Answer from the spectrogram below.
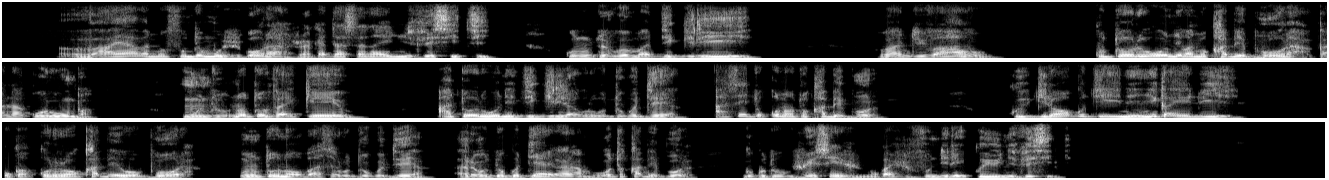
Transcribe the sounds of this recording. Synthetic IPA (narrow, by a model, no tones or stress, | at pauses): ʋajaʋano̞fundamuʐiʔo̞ɾaʐa̰kataisanajunivʱe̞siti | kuno̞torwaumad͡zʱiɡʱiɾi | ʋantiʋaʋo̞̰ | kuto̞ɾiwo̞neʋano̞kʰaɓe̞bʱo̞ɾakanakuɾuːmba̰ | muntʰuːno̞to̞b͡vaike̞jo | a̰to̞ɾiwo̞ne̞d͡ziɡʱiɾiɾakuɾokudʱokodʱe̞ja | asiat̬okonaotokʰaɓe̞bʱo̞ːɾa | kuik̬iɾawok̬ut̬ineɲikaje̞ɗuiji | ukako̞ɾe̞raukʰaɓe̞wobʱo̞ɾa | uno̞tonawoɓasarodʱokodʱe̞ja̰ | reudʱo̞k̬odʱe̞jaɾikaɾambawotokaɓe̞bʱo̞ɾa | ŋɡe̞k̬utiʐe̞se̞ʐiwakaʐifundiɾekujunivesiːti̥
